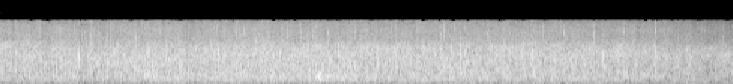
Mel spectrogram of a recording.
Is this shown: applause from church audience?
yes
